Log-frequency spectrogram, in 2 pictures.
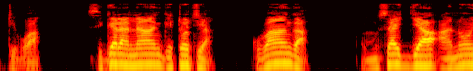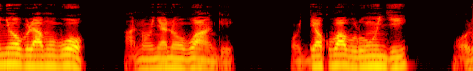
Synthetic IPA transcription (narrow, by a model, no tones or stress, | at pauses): tiβwa̰ | siɡalanaːŋɡetotja̰ | kuβaːŋɡa̰ | omusaɟːaʔano̞ːɲo̞ːβulamuβwo̞ | a̰no̞ːɲano̞ːβwaːŋɡe̞̰ | oɟːakuβaβuluːɲɟi | ŋɡo̞̰l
